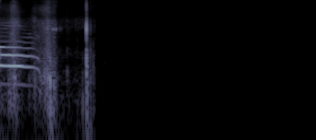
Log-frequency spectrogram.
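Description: A short cat meow that trails off within the first half second, followed by a faint click and then dead silence.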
